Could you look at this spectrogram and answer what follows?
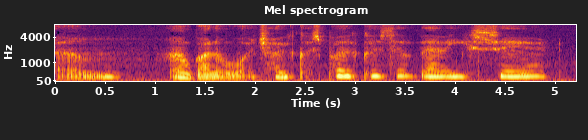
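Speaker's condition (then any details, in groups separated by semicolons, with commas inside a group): Cerebral palsy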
